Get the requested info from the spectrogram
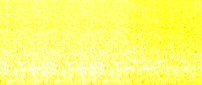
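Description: Steady rushing and churning of aerated sewage water in a treatment-plant tank.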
